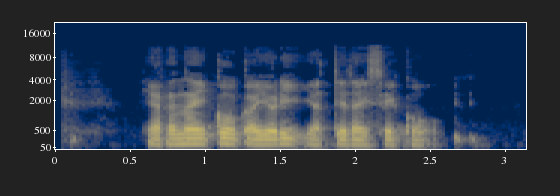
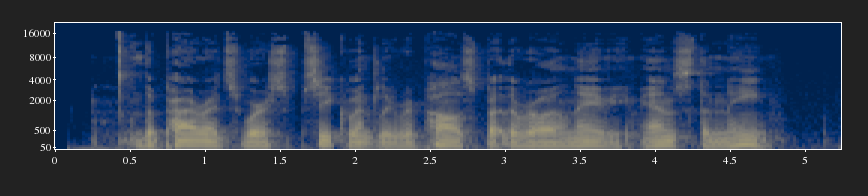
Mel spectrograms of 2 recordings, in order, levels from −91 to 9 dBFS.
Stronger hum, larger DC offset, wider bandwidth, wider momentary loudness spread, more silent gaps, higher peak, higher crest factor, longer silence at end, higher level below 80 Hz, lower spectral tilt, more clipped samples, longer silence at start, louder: neither; neither; second, 11.5 kHz vs 16.5 kHz; about the same, 9 LU vs 7 LU; neither; first, -4 dBFS vs -12 dBFS; about the same, 18 dB vs 22 dB; about the same, 0.45 s vs 0.45 s; second, -60 dBFS vs -50 dBFS; first, -7 dB/octave vs -5.5 dB/octave; neither; second, 0.05 s vs 0.4 s; first, -21 LUFS vs -34 LUFS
